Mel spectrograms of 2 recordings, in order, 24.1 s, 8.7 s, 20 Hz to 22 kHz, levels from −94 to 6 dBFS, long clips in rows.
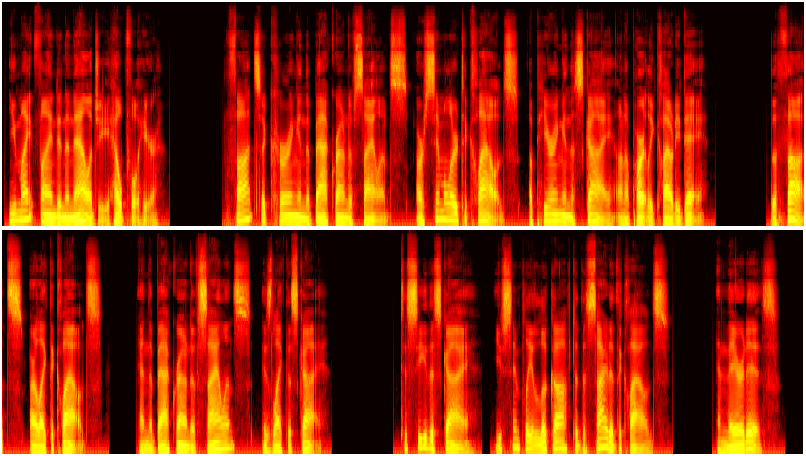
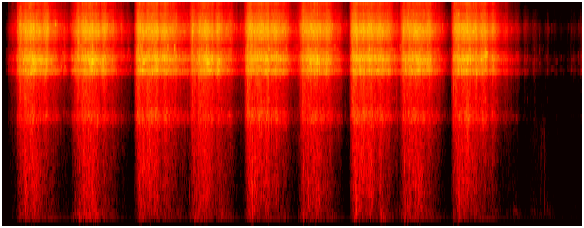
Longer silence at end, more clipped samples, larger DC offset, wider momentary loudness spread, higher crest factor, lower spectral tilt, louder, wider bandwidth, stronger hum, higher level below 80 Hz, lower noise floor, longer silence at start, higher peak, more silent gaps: second, 0.4 s vs 1.1 s; neither; neither; about the same, 9 LU vs 7 LU; about the same, 20 dB vs 18 dB; first, -4.5 dB/octave vs 6.5 dB/octave; second, -20 LUFS vs -17 LUFS; second, 18 kHz vs over 20 kHz; neither; first, -40 dBFS vs under -90 dBFS; first, -87 dBFS vs -68 dBFS; about the same, 0.1 s vs 0.15 s; about the same, 0 dBFS vs -2 dBFS; neither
